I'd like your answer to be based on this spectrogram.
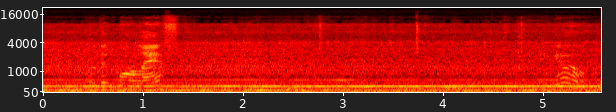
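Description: A Prinoth Bison X snow groomer driving on its tracks, giving a loud, steady engine drone with a constant hum from inside the cab, while people talk briefly over it.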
